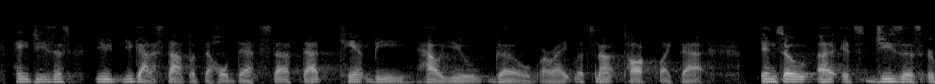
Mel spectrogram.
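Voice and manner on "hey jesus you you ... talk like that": softer, pulled-aside plea, slowing down; hushed aside. Retold or imitated. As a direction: quietly urge him, as if taking him aside. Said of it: "he pulls Jesus aside".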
